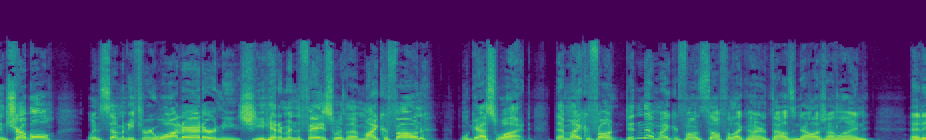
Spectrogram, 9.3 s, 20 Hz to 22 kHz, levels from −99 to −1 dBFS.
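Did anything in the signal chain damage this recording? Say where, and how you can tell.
No, nothing in this speech recording shows damage from any stage of the signal chain. I can't point to any moment or stage where the chain has altered the sound.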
